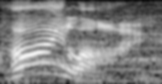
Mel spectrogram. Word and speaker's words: jai alai: okay heck is jai-alai it's pronounced Highline what the heck is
